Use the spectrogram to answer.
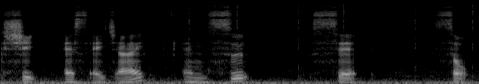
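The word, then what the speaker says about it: し: So next one is Sa, and this is Si, but we pronounce it like Shi, S-H-I, and Su, Se, So.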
